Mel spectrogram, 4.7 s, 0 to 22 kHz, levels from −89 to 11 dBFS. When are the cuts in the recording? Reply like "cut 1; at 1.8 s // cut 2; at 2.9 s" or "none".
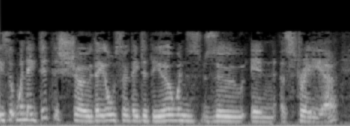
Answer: cut 1; at 3.7 s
